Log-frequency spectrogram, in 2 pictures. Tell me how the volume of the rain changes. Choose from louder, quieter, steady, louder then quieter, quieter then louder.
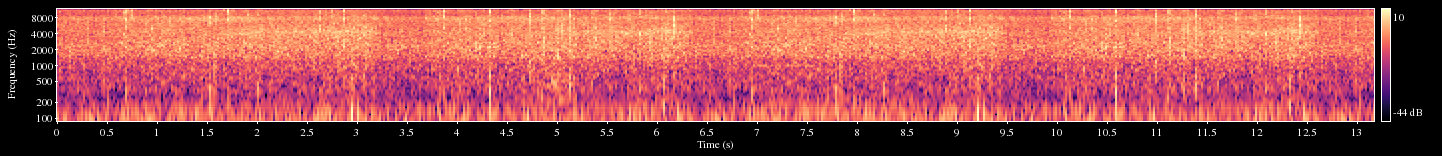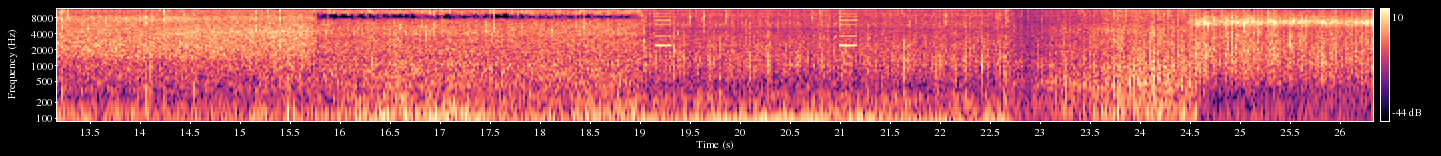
steady.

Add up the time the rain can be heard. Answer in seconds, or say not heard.
26 s.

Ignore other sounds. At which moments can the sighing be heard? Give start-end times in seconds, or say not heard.
4.6-5.5.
